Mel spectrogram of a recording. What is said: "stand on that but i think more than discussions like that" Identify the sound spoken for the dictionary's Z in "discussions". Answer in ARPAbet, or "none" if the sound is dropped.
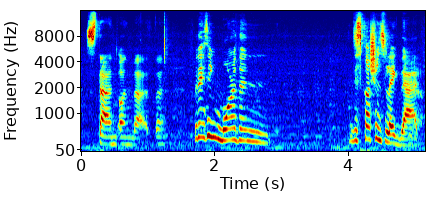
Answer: S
